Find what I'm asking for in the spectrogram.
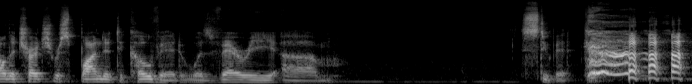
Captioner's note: laughter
